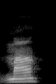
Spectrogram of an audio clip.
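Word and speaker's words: 妈: compounds as that character which is pronounced like ma but is related to mother i ma and as we can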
